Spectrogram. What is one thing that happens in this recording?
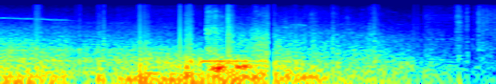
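A heavy crash bangs loudly.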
